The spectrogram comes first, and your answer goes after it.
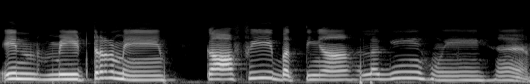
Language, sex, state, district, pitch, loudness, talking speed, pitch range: Hindi, female, Punjab, Fazilka, 230 Hz, -15 LUFS, 90 wpm, 205-250 Hz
